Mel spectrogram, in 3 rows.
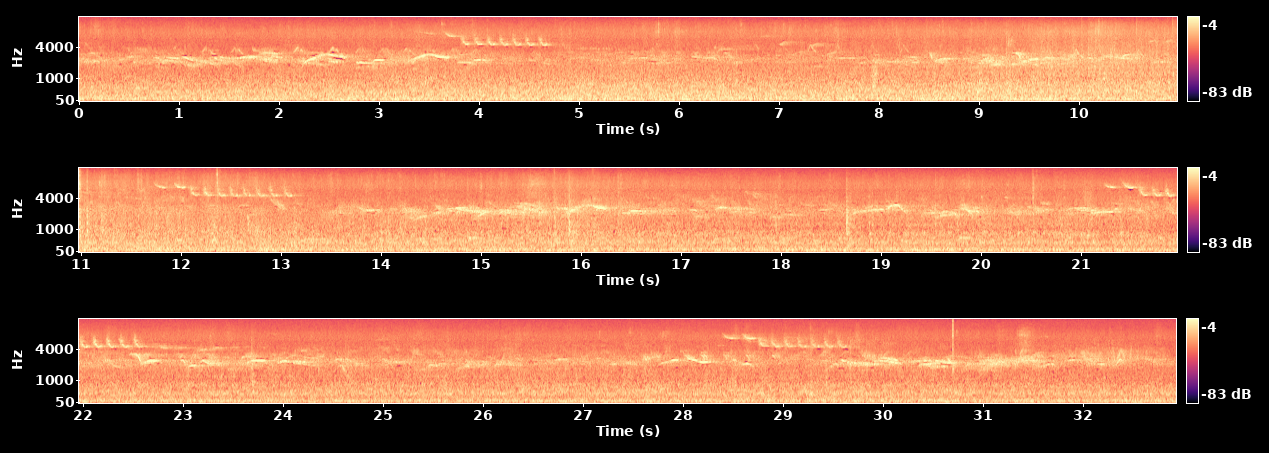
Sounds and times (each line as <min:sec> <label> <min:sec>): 0:00.0 birds singing 0:32.9
0:00.0 noise coming from a nearby house 0:32.9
